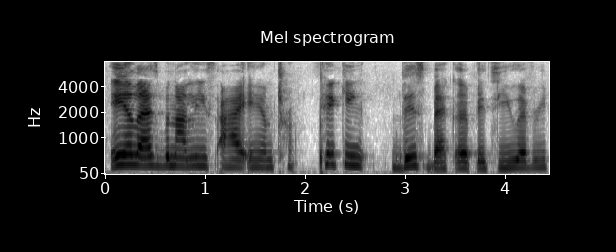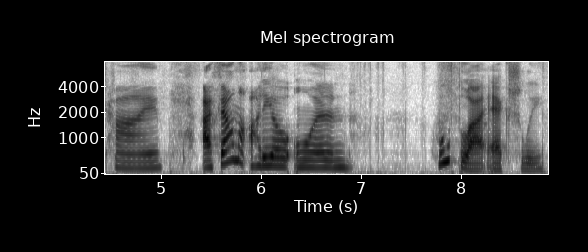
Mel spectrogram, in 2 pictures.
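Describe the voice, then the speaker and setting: A woman's voice: medium pitch, expressive, unhurried, clean tone. A woman in her thirties from the United States, a book vlogger chatting casually at home into a camera mic, laughing often and stumbling over names. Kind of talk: casual chat.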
